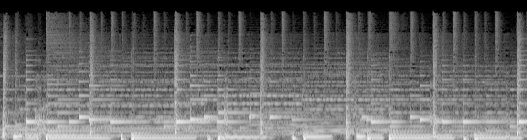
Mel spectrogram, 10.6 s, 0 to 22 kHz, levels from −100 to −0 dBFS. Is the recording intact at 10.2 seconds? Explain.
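No. From 10.12 to 10.20 s, lost LE Audio frames leave an 80 ms gap, which fits about eight lost frames. The LC3 decoder repeats the last spectrum with random signs. Tones become a noisy smear that fades over the later frames.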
